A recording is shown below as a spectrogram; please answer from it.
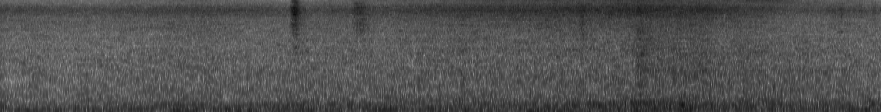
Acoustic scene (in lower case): street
